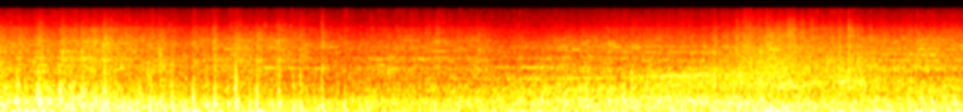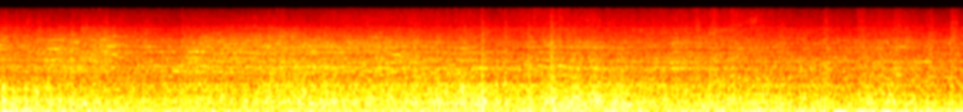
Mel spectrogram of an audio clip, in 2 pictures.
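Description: Freight train cars rolling past on the near track: steel wheels clicking steadily over the rail joints in a clickety-clack, with the continuous noise of the passing cars.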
